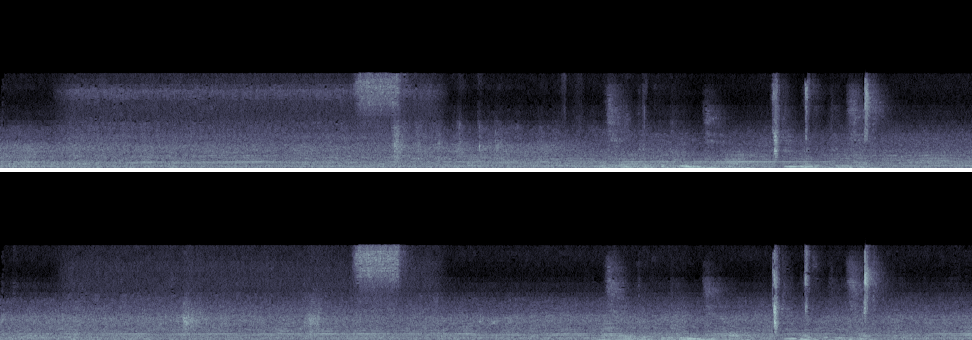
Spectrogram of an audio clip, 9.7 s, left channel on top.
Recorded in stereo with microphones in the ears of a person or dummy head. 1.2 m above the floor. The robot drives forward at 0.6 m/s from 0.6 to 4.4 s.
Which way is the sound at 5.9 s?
70° right (ahead or behind).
